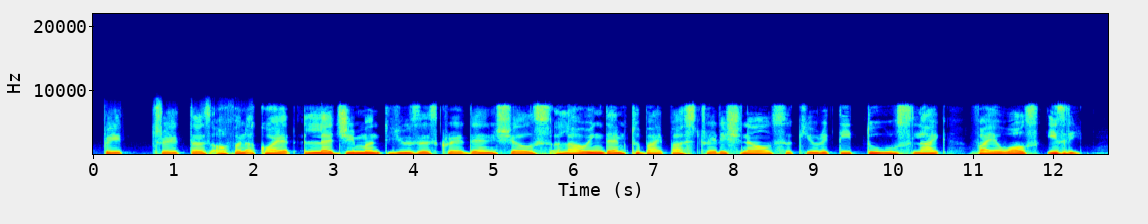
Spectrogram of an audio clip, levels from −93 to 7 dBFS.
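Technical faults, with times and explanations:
0.0 to 2.0 s, adaptive stream starting at a low bitrate. The speech opens dull, with the treble missing or sounding synthetic. Codec artefacts are strong. The player began on a cheap version of the stream so playback could start fast. The sound suggests something like Opus at 16 kbit/s. At 2.0 s the quality jumps with no gap, which fits a step up to about 64 kbit/s once the connection was measured.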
